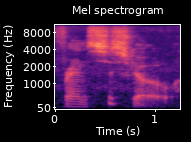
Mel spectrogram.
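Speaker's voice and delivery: "Francisco" slow, soft and low; savoring the word. Pretend. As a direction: draw "Francisco" out quietly, relishing it. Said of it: "Such a fun word to say".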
